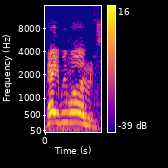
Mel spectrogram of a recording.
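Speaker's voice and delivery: high, loud happy shout; excited cheer. Real, not acted. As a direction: celebrate the win out loud. Match victory.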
